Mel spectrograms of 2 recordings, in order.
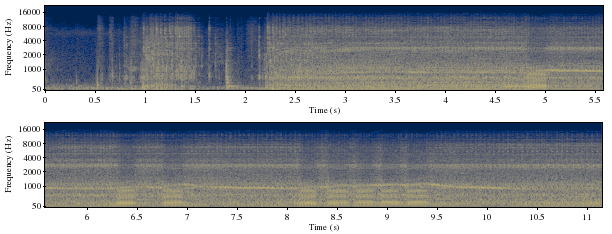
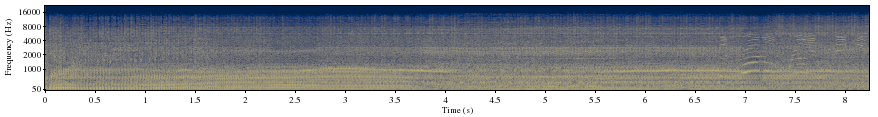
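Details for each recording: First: Abandoned two-stroke leaf blower after freeing a stuck throttle that held it slightly open: after a couple of rough blips it settles into a steady, even high-pitched drone, running normally and much better than at first. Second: Old, abandoned Echo leaf blower, a two-stroke: revs climb and hang high instead of returning to idle, even with the trigger untouched. The throttle is sticking; the planned fix is silicone lubricant on the trigger.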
